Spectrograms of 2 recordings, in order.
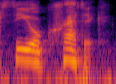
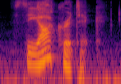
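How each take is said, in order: First: The stress pattern is the usual one for theocratic. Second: The stress pattern copies the word theocracy.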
